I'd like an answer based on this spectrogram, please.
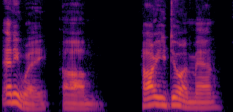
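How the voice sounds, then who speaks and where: A man hosting a casual livestream from his home studio, talking loosely with lots of fillers while a saxophone warms up. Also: mid-range voice, sing-song, normal speed. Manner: loose and rambling, many fillers. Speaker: livestream host and musician. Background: saxophone warming up.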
